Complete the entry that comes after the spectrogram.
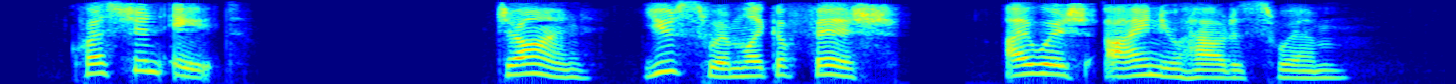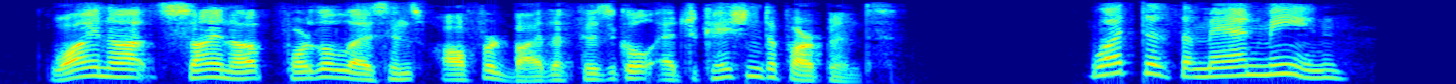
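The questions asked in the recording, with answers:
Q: What does the man mean?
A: The woman should sign up for swimming lessons.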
